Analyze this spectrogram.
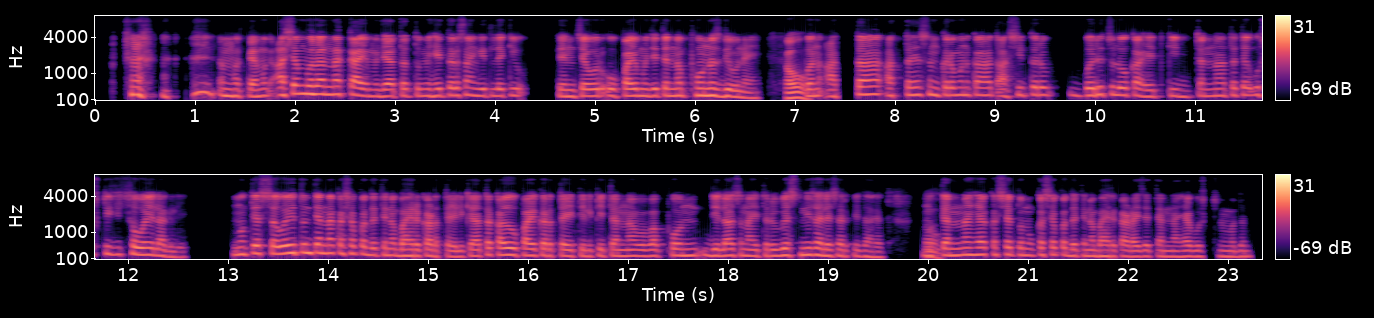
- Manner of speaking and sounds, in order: chuckle
- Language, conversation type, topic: Marathi, podcast, स्क्रीन टाइम कमी करण्यासाठी कोणते सोपे उपाय करता येतील?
